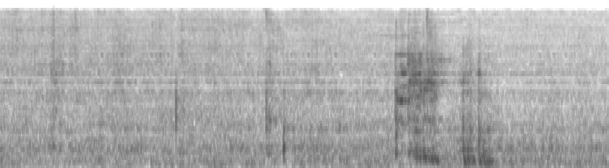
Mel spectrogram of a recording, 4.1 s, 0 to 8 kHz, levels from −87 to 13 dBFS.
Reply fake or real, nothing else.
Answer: fake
